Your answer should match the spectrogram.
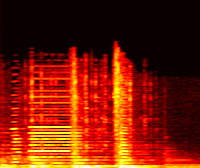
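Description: Background music: pitched instrumental notes over a deep bass line, with a steady beat of note attacks about twice a second.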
